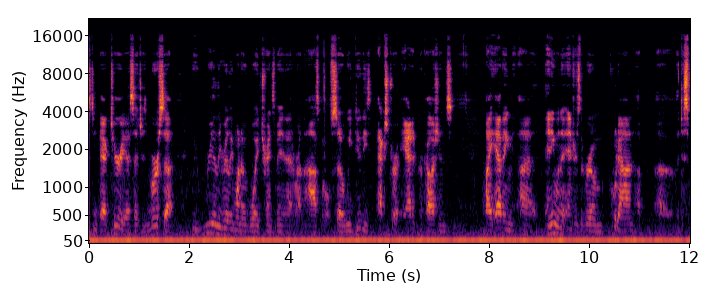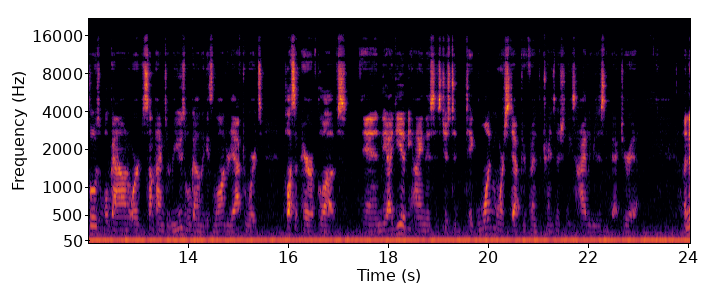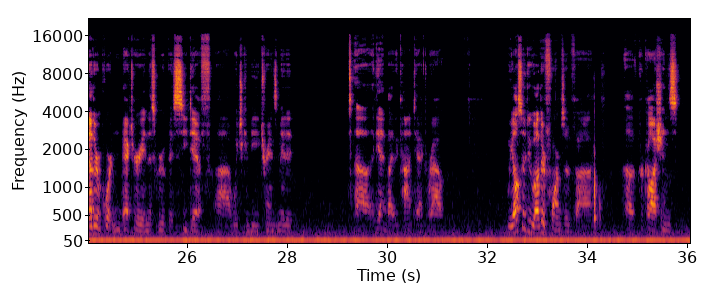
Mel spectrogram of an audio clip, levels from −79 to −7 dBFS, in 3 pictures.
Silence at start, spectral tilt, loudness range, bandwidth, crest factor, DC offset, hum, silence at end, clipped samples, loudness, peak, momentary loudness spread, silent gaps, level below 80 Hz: 0 s; -0.5 dB/octave; 9 LU; 16.5 kHz; 28 dB; under 0.1%; none; 0 s; under 0.1%; -26 LUFS; 0 dBFS; 19 LU; none; -38 dBFS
